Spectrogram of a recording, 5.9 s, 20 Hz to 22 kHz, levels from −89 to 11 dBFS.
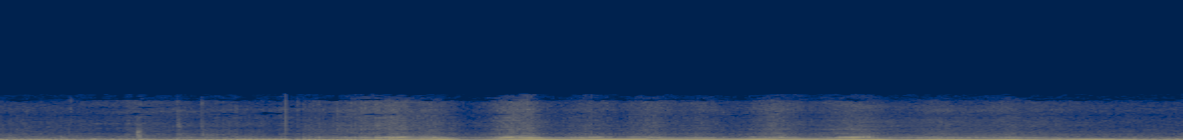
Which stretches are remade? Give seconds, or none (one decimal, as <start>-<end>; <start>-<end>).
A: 0.4-1.8; 4.1-5.1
